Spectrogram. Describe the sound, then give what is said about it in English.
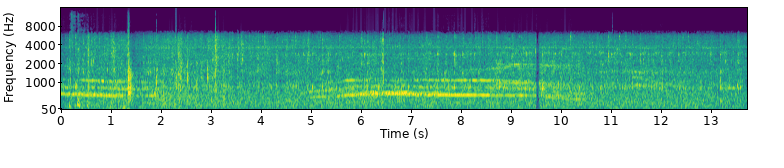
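A long, wavering howl rises and slowly falls in pitch, carried over a steady rush of water from a running shower and hiss, with a few faint clicks and a higher-pitched sound joining near the end; no one speaks. “called the Trent vocal, which I had never heard. And there's some similarities here with the Ohio Howl”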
